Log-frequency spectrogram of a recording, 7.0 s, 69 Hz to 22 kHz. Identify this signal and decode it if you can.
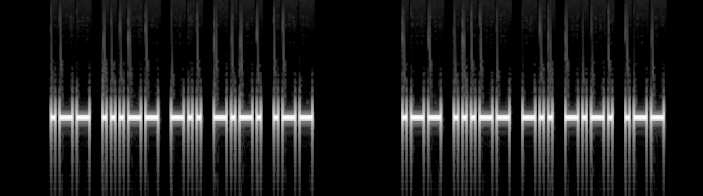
Morse code, heard as a keyed tone, about 28 wpm, 700 Hz. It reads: W3DCW W3DCW
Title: USA Call Signs - 5 Characters - Repeated 3x - 28wpm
